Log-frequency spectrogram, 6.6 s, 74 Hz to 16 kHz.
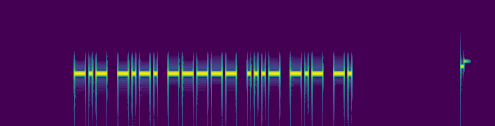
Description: Morse code, heard as a keyed tone, about 25 wpm, 700 Hz. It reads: KC0VKN
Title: Call Signs - 25wpm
